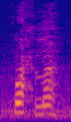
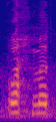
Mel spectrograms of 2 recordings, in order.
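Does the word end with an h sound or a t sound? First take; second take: h sound; t sound. First: The word ends with an h sound. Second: The word ends with a t sound. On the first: This is the common way to pause on it. "الكثير الوقف عليه بالهاء" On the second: This is the rare way to pause on it. "ويقل الوقف بالتاء"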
